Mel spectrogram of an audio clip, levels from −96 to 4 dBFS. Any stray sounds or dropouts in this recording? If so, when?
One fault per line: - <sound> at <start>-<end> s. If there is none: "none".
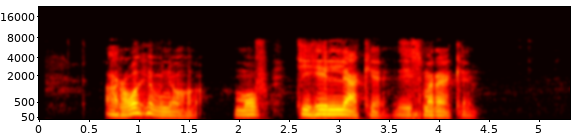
none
